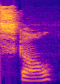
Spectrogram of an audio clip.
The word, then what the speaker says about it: Scholl: Is it Skoll or Scholl? Does anyone know? It's S-C-H-O-L, and I've always pronounced it Skoll, as in school. I think it's Skoll.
